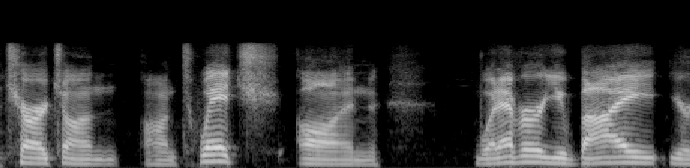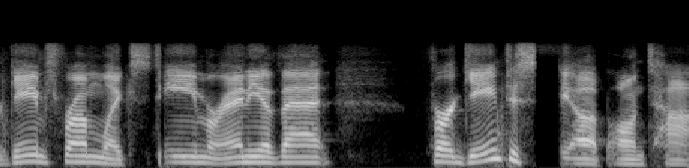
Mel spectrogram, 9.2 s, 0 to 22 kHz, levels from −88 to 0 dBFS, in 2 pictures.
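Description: Lost AMR speech frames at 5.67–5.80 s and 8.17–8.42 s in this speech clip. The decoder reuses the last good pitch and vocal tract settings at falling gain. The first is a brief dip or warble, fitting one 20 ms frame. The second drops to near silence within two frames, suggesting about 160 ms lost, then recovers roughly.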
